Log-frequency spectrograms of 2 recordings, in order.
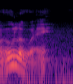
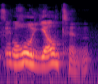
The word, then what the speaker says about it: Ulyeltin: You guys keep calling him Uluway.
